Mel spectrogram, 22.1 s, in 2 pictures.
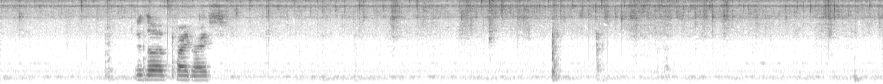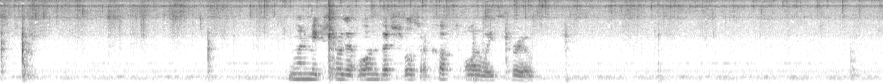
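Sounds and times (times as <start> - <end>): rice sizzling in a frying pan: 0.0 - 22.0
spatula knocking and scraping pan: 10.3 - 11.6, 12.4 - 13.9, 15.0 - 15.4, 18.9 - 19.5.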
